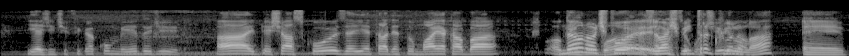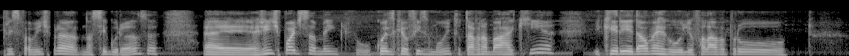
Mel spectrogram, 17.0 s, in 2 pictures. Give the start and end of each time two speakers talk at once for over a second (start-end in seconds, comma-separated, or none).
5.6-7.5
